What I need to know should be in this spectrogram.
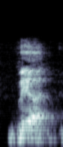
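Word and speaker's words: where: We need to आस्क वेयर, वेयर है ना, वेयर। एच जो है यहाँ साइलेंट है, लोग नहीं समझते हैं, आज समझ लीजिए।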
